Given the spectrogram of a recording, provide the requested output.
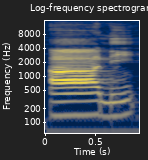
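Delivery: آنی with the first آ stretched long and loud; drawn-out aa. Shown as a demonstration. Teacher demonstrating to pupils, long آ in آنی. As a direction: lengthen the opening آ of آنی. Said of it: "اس کو کھینچ کر کے پڑھیں گے".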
